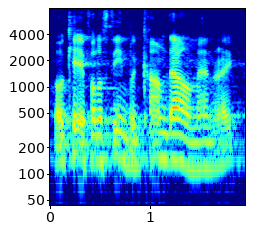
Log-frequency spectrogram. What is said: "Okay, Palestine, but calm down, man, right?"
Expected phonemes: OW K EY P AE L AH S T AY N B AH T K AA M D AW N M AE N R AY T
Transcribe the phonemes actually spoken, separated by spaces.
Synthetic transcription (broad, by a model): OW K EY F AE L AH S T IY N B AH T K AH M D AW N M AE N R AY T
